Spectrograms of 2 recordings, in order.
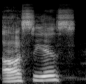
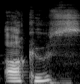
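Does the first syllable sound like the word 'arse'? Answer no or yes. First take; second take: yes; no. First: The first syllable sounds like the word arse. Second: The first syllable does not sound like arse. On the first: "that's got the word arse in it" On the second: "for a very very short period, it was"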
